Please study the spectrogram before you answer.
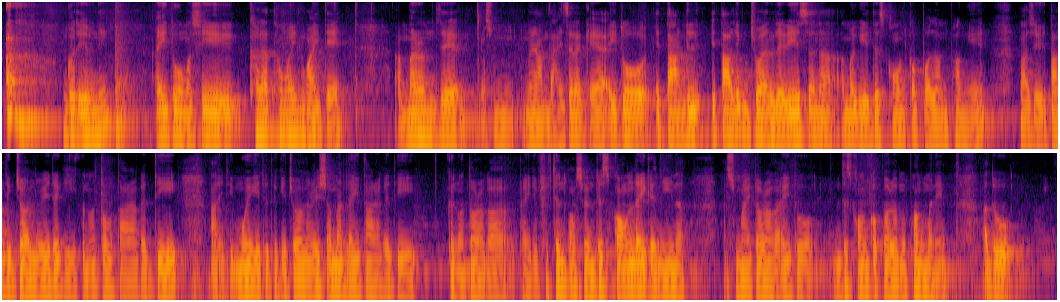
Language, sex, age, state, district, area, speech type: Manipuri, male, 18-30, Manipur, Thoubal, rural, spontaneous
